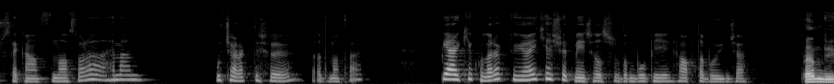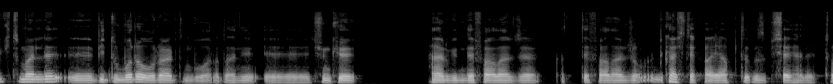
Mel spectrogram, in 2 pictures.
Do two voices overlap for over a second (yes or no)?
no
